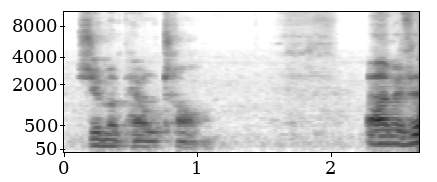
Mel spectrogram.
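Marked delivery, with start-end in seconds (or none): 0.1-1.0 a light, hammed-up French accent, softer. Greeting his viewers in a mock French accent. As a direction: show off your schoolboy French. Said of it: "I apologize for the accent".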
